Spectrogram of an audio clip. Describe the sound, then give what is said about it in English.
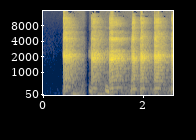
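A duck call blown in a flat, loose quack with no pressure in it, repeated five or six times in a quick uneven series, loud with no talking over it. “Just like with no pressure in it, it's just kind of like a loose quack.”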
